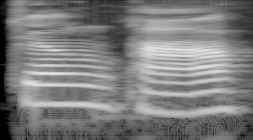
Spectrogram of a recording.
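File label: "jing3cha2", Mandarin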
